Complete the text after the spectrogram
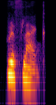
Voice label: "reflag", Indian

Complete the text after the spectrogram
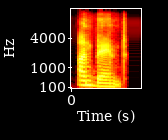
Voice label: "unbend", Indian

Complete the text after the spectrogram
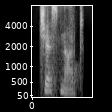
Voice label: "chestnut", Indian

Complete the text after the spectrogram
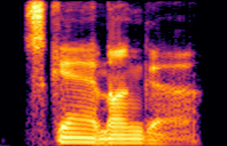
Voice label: "Scaremonger", British

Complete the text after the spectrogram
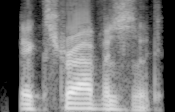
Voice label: "extravasate", American

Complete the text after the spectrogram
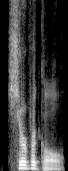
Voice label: "cervical", American

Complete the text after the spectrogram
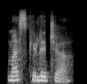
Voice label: "musculature", Indian

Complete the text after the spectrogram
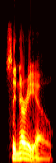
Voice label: "scenario", American

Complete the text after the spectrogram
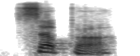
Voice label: "supper", Indian

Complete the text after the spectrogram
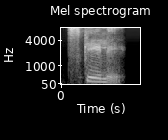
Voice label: "scaly", Indian

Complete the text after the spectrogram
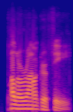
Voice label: "polarography", American

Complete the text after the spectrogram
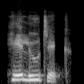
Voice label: "halieutic", Indian

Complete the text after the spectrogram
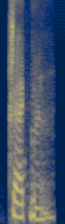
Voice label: "trackman", Indian

